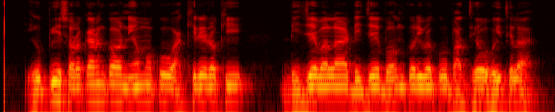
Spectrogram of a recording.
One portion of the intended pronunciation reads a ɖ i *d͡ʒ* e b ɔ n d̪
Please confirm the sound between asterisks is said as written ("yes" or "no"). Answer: yes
